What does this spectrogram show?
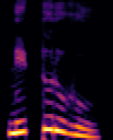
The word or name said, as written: ನಿಟ್ಟುರುಹು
